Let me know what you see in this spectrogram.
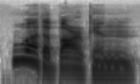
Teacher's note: what 跟 a 连读加浊化读了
